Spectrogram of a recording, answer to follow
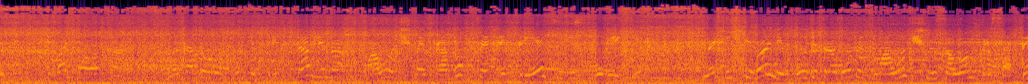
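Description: Street traffic from a convoy of vans and cars driving past, a constant low engine and road rumble, with indistinct voices mixed in over it.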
